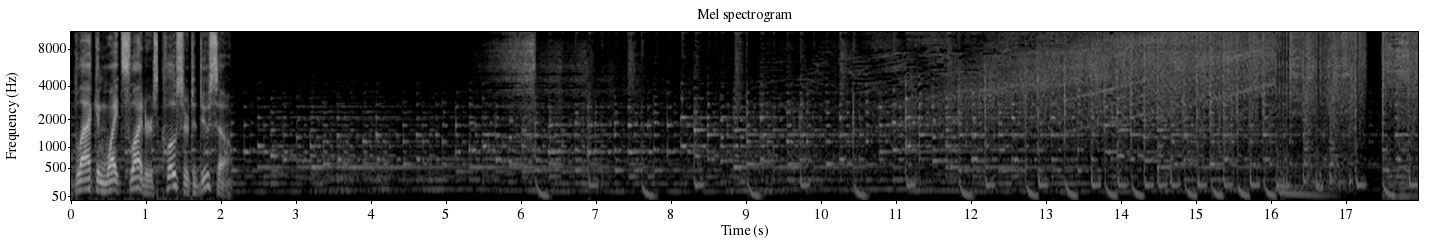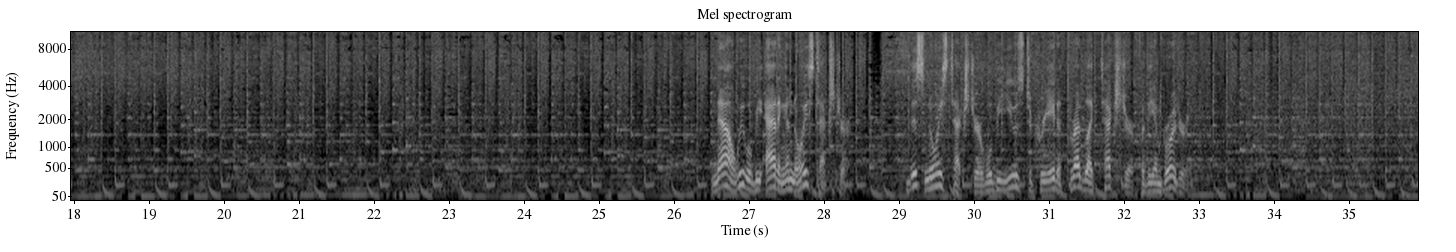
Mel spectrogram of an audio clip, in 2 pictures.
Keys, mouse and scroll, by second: 3.3-4.5 scroll up 5, 4.5-5.3 shift+middle drag, 5.3-6.5 scroll up 1, 6.5-15.7 drag, 15.7-16.3 scroll down 2, 16.3-17.0 scroll down 5, 17.0-18.1 scroll up 7, 18.1-19.0 scroll down 10, 19.0-19.6 scroll up 1, 19.6-21.6 shift+middle drag, 21.6-22.3 scroll down 1, 22.3 middle click, 22.7 shift+a, 28.6-29.8 scroll up 9, 29.8-30.6 middle drag, 30.6 ctrl+shift+click, 32.0-33.6 scroll up 1, 33.6 scroll down 4, 34.3 scroll down 1, 35.8 click.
